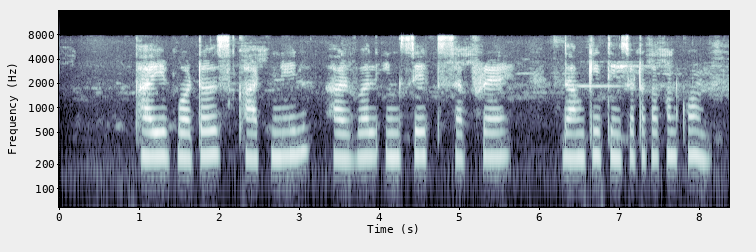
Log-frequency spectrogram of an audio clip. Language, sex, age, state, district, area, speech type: Santali, female, 18-30, West Bengal, Purba Bardhaman, rural, read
